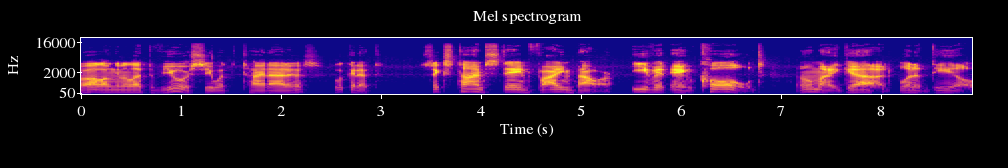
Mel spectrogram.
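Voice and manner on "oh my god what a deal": put-on TV commercial announcer delivery. Showing viewers a Tide ad, reacting to it: put-on announcer voice. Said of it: "That's my announcer voice".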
